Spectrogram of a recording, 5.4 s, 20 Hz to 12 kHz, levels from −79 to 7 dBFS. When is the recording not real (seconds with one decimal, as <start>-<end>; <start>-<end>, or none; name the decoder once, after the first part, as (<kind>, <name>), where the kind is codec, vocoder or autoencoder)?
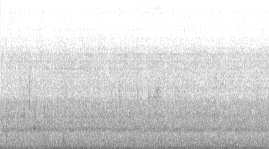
0.0-0.9 (codec, HILCodec); 4.1-4.7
